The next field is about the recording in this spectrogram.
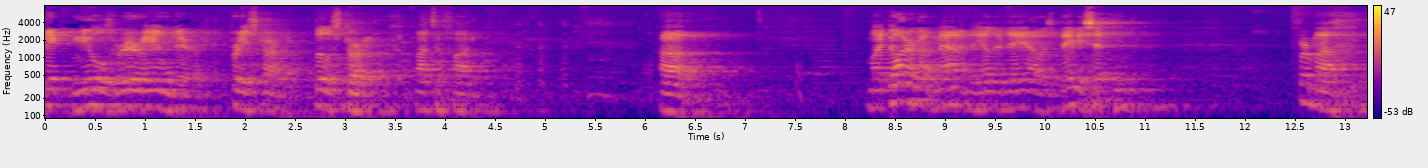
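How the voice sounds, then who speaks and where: A man's voice: medium pitch, a bit bright. A very echoey, distant recording of an older man in a big reverberant hall. He has a rural Western American accent and a folksy cowboy drawl. He tells stories and recites cowboy verse in a wry, colloquial, rambling way. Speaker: cowboy poet. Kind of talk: folksy live storytelling and cowboy poetry recital. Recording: echoey hall, voice far from mic.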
